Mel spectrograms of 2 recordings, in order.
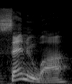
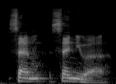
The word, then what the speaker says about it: Senua: a focus on and I've been pronouncing her name all along all along it's senua yeah I haven't been saying it what have you been saying send you a yeah yeah I've been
